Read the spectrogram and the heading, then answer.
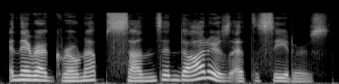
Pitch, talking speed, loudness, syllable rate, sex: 185 Hz, 195 wpm, -18 LUFS, 4.8 syllables/s, female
